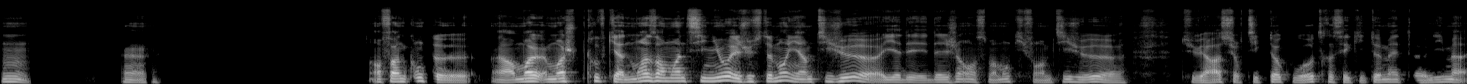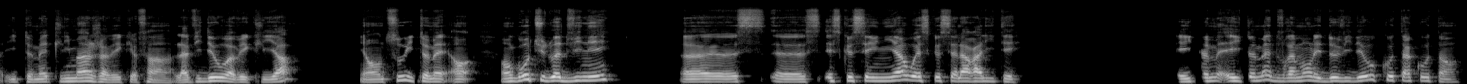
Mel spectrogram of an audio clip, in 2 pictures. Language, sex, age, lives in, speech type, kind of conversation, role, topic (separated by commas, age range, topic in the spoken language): French, male, 45-49, France, conversation, unstructured, none, Avez-vous peur de perdre votre emploi à cause des machines ?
